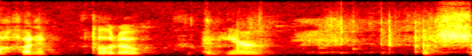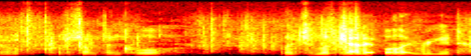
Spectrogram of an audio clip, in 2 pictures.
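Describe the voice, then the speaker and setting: Moderate pace with noticeable background noise. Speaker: vlogger. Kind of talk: casual chat; reading aloud. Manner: animated; halting.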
